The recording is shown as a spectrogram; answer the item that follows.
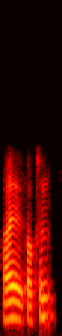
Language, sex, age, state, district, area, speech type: Assamese, male, 18-30, Assam, Sonitpur, rural, conversation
